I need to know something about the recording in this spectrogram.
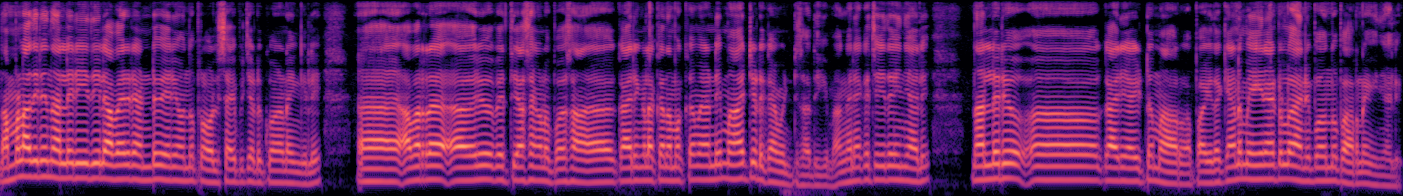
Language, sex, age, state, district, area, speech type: Malayalam, male, 60+, Kerala, Kozhikode, urban, spontaneous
